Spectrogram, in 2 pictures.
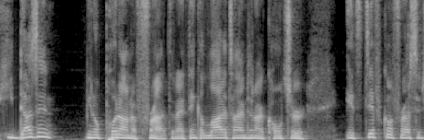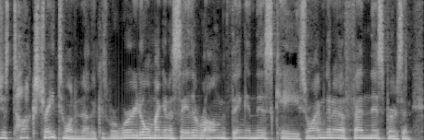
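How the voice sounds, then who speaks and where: A somewhat breathy man with an American accent, fairly high pitch and a very fast pace, on a very clean recording with a silent background. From Southern California. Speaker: podcast host. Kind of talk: podcast introduction. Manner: casual, hesitant with fillers.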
